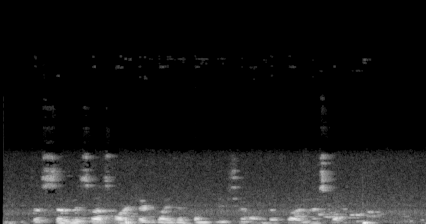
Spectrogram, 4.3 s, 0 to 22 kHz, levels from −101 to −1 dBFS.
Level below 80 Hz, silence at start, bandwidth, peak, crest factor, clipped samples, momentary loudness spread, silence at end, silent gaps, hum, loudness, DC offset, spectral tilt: -52 dBFS; 0.1 s; 7.2 kHz; -4 dBFS; 18 dB; under 0.1%; 11 LU; 0.15 s; none; none; -21 LUFS; under 0.1%; -7 dB/octave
